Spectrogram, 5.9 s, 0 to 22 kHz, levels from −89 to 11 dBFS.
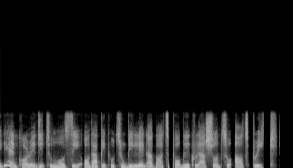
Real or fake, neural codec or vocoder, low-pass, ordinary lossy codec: fake; codec, 16 kHz, 0.5 kbps, FunCodec, trained on LibriTTS, 25 frames a second; 7.2 kHz; none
